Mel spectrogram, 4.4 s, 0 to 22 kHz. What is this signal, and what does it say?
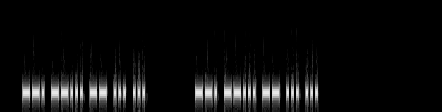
Morse code, heard as a keyed tone, about 50 wpm, 700 Hz. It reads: G7MSS G7MSS
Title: DXCC-100 Call Signs - 5 Characters - Repeated 2x - 50wpm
